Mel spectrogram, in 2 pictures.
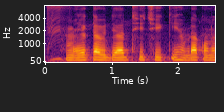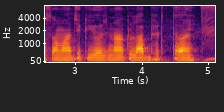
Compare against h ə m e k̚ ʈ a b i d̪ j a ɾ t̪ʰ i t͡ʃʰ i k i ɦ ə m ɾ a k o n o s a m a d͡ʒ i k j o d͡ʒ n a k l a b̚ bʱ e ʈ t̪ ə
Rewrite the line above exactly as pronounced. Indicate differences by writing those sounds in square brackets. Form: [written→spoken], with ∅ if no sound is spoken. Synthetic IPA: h ə m e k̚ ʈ a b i d̪ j a ɾ t̪ʰ i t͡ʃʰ i k i ɦ ə m ɾ a k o n o s a m a d͡ʒ i k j o d͡ʒ n a k l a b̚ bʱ e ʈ t̪ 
